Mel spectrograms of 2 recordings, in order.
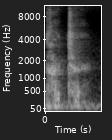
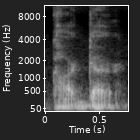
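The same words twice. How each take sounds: First: The middle consonant is a t sound. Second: The middle consonant is a d sound. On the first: The speaker calls it wrong. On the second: The speaker calls it right. "C A R D E R"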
